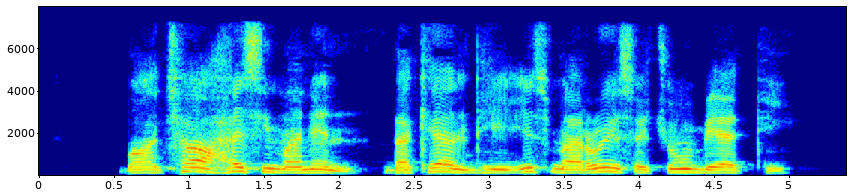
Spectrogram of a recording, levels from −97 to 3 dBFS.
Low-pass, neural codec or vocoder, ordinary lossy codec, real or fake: 7.2 kHz; codec, 44.1 kHz, 7.8 kbps, Pupu-Codec; MP3, 64 kbps; fake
